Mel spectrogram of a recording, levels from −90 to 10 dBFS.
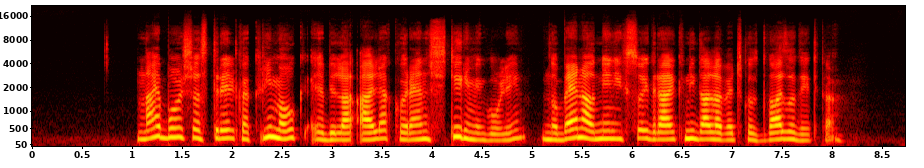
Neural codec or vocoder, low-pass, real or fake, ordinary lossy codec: codec, 44.1 kHz, 2.6 kbps, DAC; 19.8 kHz; fake; none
